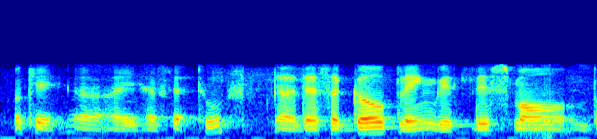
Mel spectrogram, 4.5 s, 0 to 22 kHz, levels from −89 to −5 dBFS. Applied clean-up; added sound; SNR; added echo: none; none; none; none.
